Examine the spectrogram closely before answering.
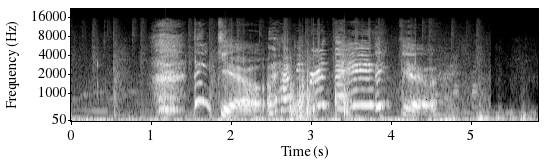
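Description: A woman laughs loudly and with delight close by.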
